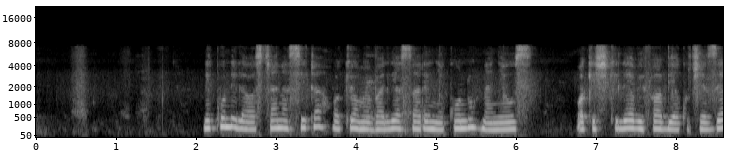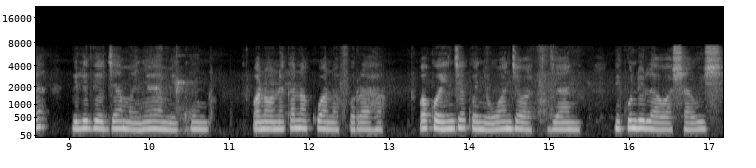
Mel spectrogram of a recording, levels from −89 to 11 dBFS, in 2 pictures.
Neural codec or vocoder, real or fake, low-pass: vocoder, 44.1 kHz, 80 mel bands, Vocos; fake; 7.2 kHz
